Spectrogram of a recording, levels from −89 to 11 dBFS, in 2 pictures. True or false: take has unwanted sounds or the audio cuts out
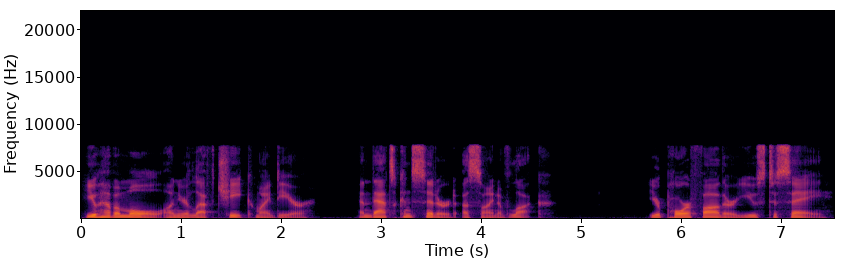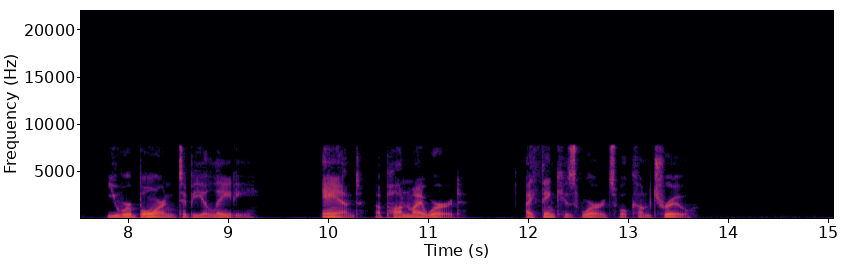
false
